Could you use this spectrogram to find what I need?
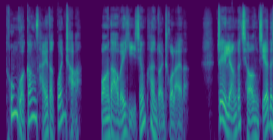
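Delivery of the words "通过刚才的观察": ordinary delivery, nothing marked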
